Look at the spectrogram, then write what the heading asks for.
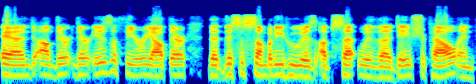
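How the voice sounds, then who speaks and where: A man's voice: medium pitch, level tone, moderate pace, dry recording, highs cut off. A man giving a conversational entertainment report as a radio guest, telling stories in a chatty, emphatic way.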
